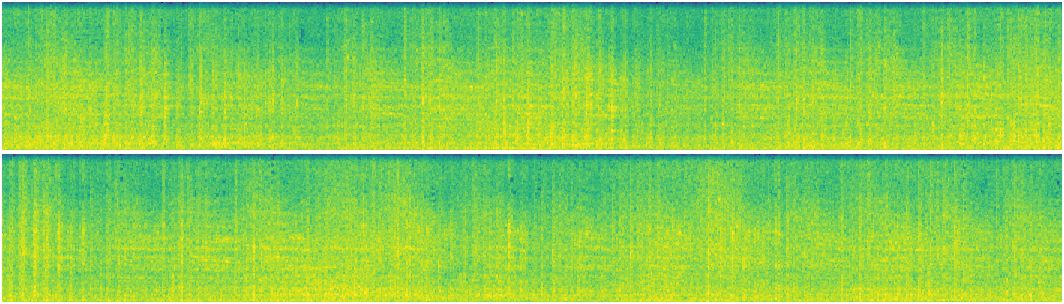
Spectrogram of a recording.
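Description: Railroad cars of a passing train rolling by, wheels clacking over the rail joints in a steady, continuous run.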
